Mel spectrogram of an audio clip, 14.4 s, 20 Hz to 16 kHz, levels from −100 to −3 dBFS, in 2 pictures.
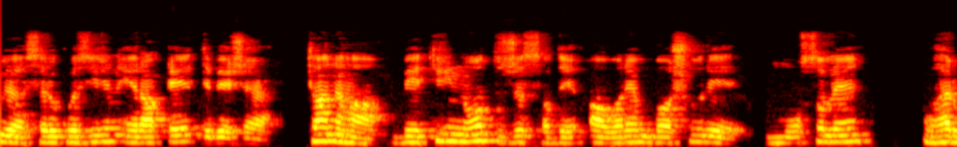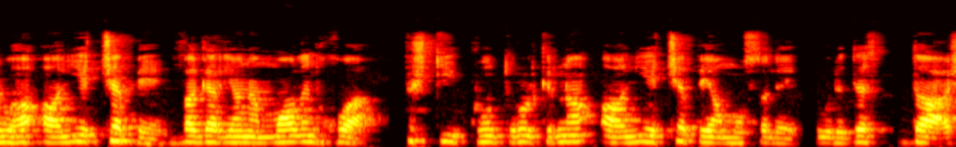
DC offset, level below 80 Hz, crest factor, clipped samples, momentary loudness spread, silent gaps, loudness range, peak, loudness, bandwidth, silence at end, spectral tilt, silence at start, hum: under 0.1%; -74 dBFS; 20 dB; under 0.1%; 10 LU; 2.13-2.29 s, 5.65-5.73 s, 6.60-6.91 s, 10.08-10.20 s, 13.19-13.29 s; 4 LU; -8 dBFS; -28 LUFS; 7.2 kHz; 0 s; -5.5 dB/octave; 0 s; none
